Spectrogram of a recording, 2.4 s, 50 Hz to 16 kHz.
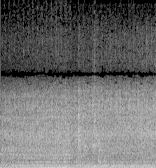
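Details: Toyota 4Runner 3.0 V6 after head gaskets, valve adjustment, timing belt and front main seal, idling while the headlight is refitted. Steady, even low idle with no knocks, misses or hunting: healthy.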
